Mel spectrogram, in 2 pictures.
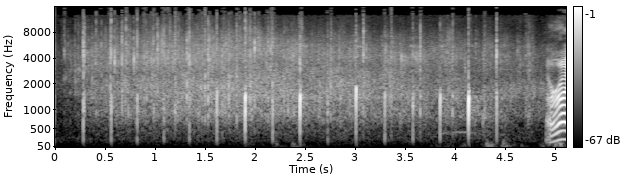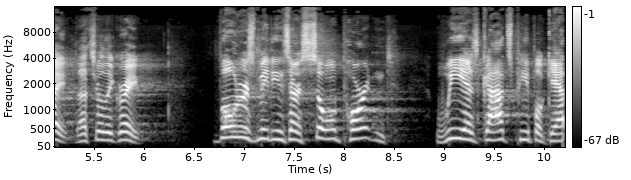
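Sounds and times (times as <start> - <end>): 
church audience applauding in a reverberant room: 0.0 - 5.1
speech: 5.0 - 6.1, 6.7 - 10.2.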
